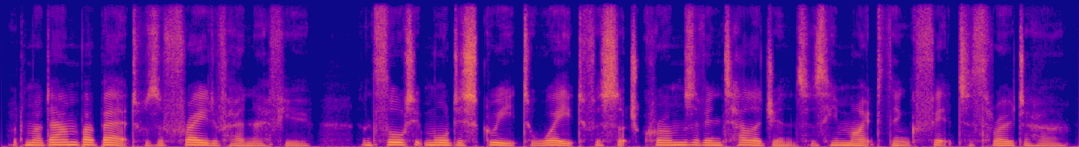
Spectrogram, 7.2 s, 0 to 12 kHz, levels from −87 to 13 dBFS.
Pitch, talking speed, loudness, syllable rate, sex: 170 Hz, 240 wpm, -19 LUFS, 6.0 syllables/s, female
